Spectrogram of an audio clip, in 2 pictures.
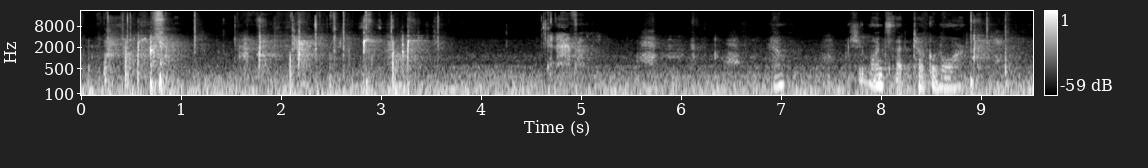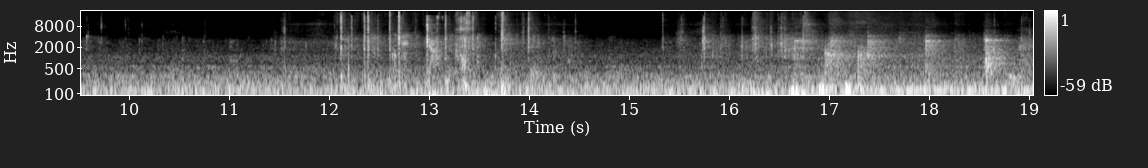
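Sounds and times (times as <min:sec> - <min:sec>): dog claws clicking and tapping: 0:00.0 - 0:03.8, 0:08.8 - 0:10.3, 0:11.4 - 0:19.0
low steady hum: 0:00.0 - 0:19.0.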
